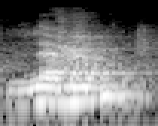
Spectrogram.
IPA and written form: ˈlemən (lemon)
